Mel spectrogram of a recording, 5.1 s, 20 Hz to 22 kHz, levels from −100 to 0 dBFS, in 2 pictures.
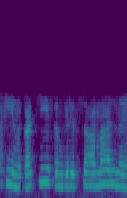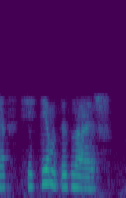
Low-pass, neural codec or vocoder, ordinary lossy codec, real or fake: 3.6 kHz; vocoder, 22.05 kHz, 80 mel bands, Vocos; AAC, 16 kbps; fake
